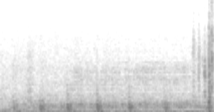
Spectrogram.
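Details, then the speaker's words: Fiat Panda, rear right wheel: faint regular knocking about three times a second with a scrape when the handbrake is applied, louder than in neutral; worn handbrake cable, needing replacement, makes the rear drum brake stick. "слышите когда отрабатывает ручник прям четко слышно что там что-то скребет и стучать начинает сильнее"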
